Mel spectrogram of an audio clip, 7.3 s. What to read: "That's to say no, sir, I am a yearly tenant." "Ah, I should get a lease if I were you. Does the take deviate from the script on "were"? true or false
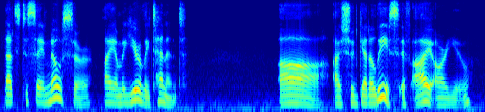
true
